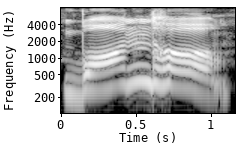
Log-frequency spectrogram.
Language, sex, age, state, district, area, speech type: Bengali, female, 18-30, West Bengal, North 24 Parganas, rural, read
